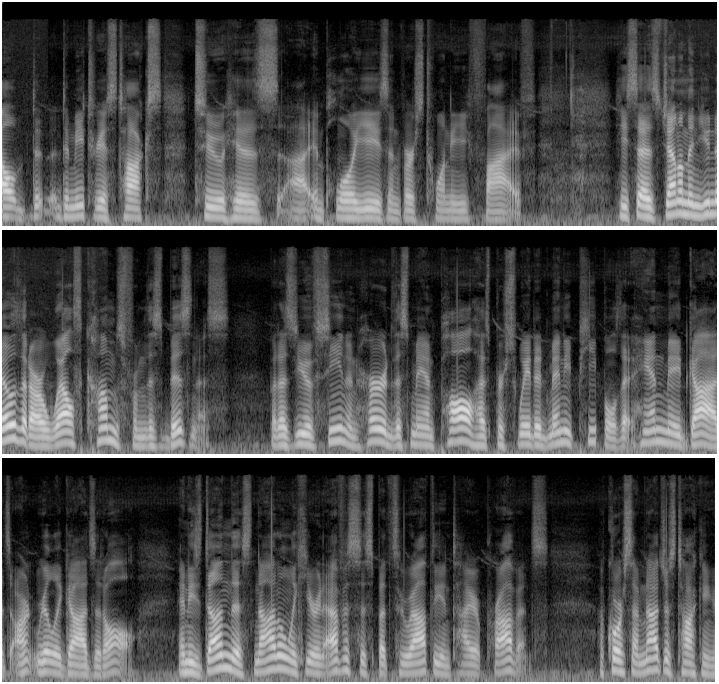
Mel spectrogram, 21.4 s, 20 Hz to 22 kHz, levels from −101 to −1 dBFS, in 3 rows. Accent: American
